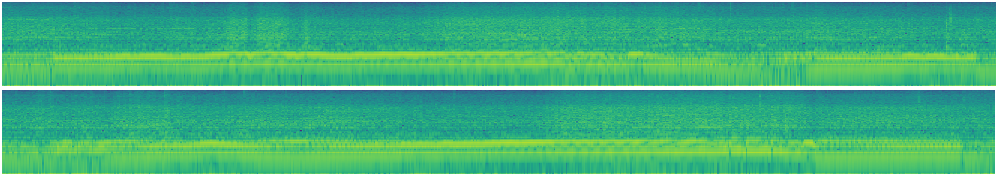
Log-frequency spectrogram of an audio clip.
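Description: Volkswagen Beetle rally car's engine running hard under acceleration, heard from inside the cabin. The revs fall away and climb again several times, about four times, as the car works along the course.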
